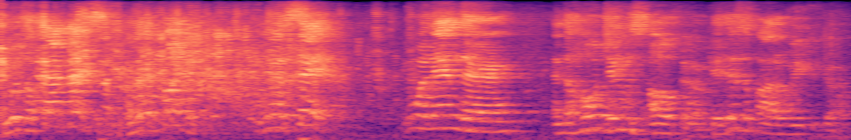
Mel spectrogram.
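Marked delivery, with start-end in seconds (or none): 0.0-2.5 defiant, owning it. Shown as a demonstration. Comic to crowd, says it boldly after hesitating, defiant. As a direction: go for it, commit to the line.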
